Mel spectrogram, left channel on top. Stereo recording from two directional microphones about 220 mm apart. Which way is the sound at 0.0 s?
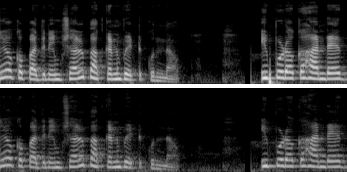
35° left (ahead or behind).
